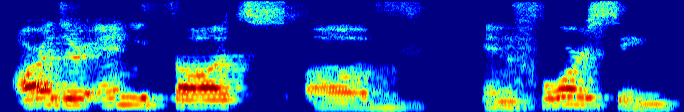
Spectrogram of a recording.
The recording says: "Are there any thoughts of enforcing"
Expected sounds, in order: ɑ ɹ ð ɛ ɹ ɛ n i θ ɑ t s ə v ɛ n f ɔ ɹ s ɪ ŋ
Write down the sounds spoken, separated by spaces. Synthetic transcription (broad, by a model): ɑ ɹ ð ɛ ɹ ɛ n i θ ɑ t s ə v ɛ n f ɔ ɹ s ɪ ŋ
